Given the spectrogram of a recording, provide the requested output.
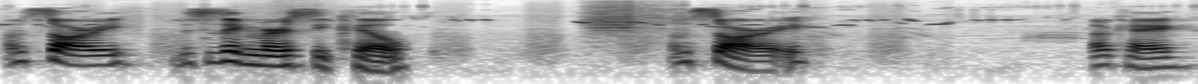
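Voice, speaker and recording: Guy streaming a game, rambly and sweary, pitch jumps around a lot, some noise behind him. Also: very animated, slow. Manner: rambling, self-deprecating, swears often. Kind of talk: casual gameplay commentary.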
